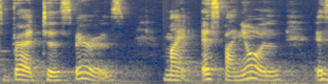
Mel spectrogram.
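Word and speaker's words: español: i can run as fast as the boys espanol is how you say spanish in spanish espanol and her english is to poquito tiny or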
